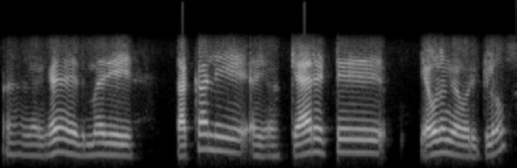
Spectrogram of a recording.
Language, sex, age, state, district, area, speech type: Tamil, male, 18-30, Tamil Nadu, Namakkal, rural, conversation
